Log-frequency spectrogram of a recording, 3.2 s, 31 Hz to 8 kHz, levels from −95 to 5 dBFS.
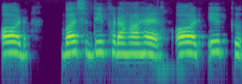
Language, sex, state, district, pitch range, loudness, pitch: Hindi, female, Bihar, Gopalganj, 230-250 Hz, -18 LUFS, 235 Hz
